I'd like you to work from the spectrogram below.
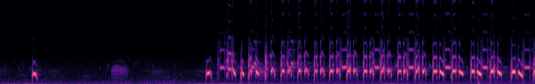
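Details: Black francolin (Irani teetar) voice: one isolated harsh note, then after a pause a fast, steady run of rasping, clipped notes, roughly three per second, over a low background hum.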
